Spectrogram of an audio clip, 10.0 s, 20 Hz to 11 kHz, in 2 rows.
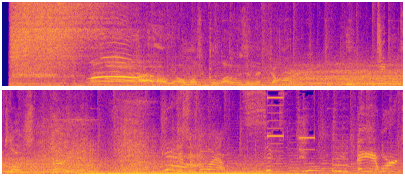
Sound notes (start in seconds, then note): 0.2 steam whooshing; 3.3 dinosaur roaring; 6.0 dinosaur stomping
